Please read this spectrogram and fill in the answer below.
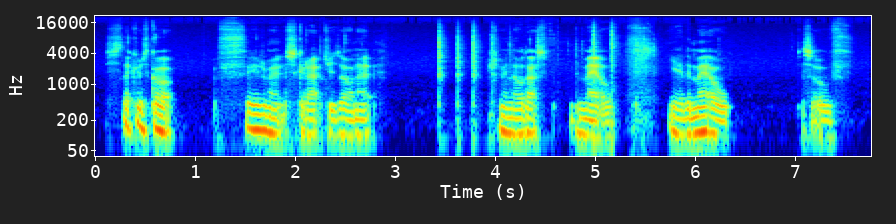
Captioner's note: knocking noises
